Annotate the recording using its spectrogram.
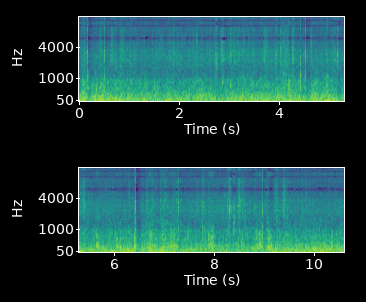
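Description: A rally car engine roars loudly at high revs from inside the cabin.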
